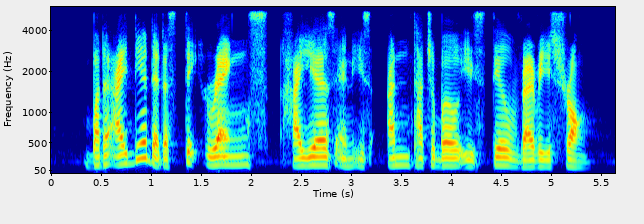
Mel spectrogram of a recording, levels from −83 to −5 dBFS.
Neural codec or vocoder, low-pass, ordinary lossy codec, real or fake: none; 5.4 kHz; none; real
